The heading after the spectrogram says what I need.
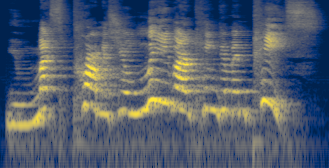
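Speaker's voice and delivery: firm princess command. Shown as a demonstration. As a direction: demand it like a brave princess. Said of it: "the princess tackled down that dragon".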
